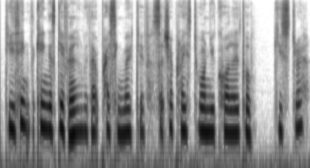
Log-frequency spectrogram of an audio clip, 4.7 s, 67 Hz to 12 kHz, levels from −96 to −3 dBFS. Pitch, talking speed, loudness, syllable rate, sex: 215 Hz, 255 wpm, -18 LUFS, 7.1 syllables/s, female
